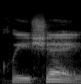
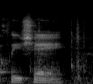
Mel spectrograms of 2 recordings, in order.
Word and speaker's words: cliché: 자, cliché. 자, long sound 있죠? cliché. 앞에 lucrative도 해줄게요. lucrative. 오케이, lucrative. 빨리 발음하면은 lucrative.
